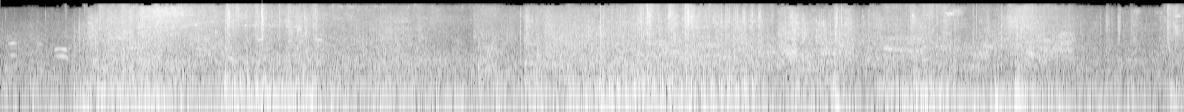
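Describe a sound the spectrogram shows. Heavy gunfire blasts rapidly.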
